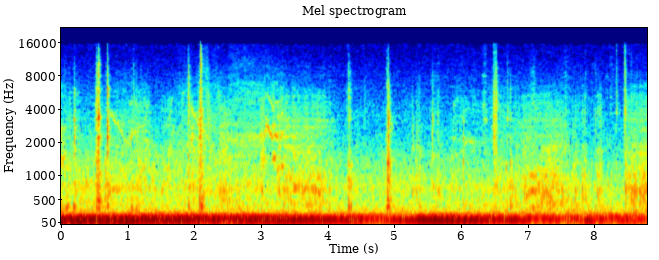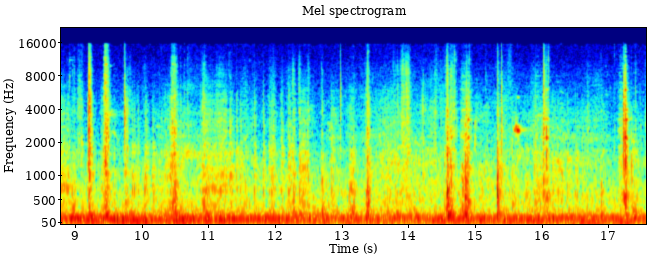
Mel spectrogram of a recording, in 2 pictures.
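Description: Metal clicks and clinks of a ratchet and wrench working the hold-down nuts of a carburetor, irregular and coming thicker in the second half, over a steady low rumble that eases off about seven seconds in.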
